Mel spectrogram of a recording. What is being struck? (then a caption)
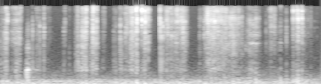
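Bamboo slotted spoon. Long nails scratch along the slots and handle of a solid, engraved bamboo slotted spoon held in the hands. The result is a steady run of dry, bright, rasping scrapes with short, crackly bursts and no ring.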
